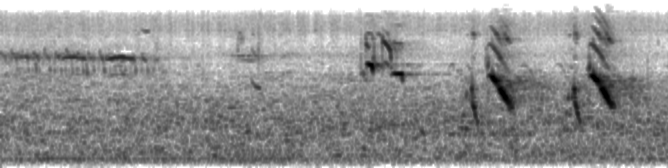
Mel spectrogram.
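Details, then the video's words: Male Australasian figbird singing loudly on an afternoon in Queensland, Australia: after a faint high whistle, a short burst of chatty notes leads into two sharp descending whistles about a second apart. "Australian Figbird Singing Enjoying a Beautiful Afternoon Siesta"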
